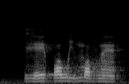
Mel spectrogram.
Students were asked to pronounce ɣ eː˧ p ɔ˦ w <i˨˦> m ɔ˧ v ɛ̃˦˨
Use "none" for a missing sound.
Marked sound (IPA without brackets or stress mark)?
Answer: i˨˦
